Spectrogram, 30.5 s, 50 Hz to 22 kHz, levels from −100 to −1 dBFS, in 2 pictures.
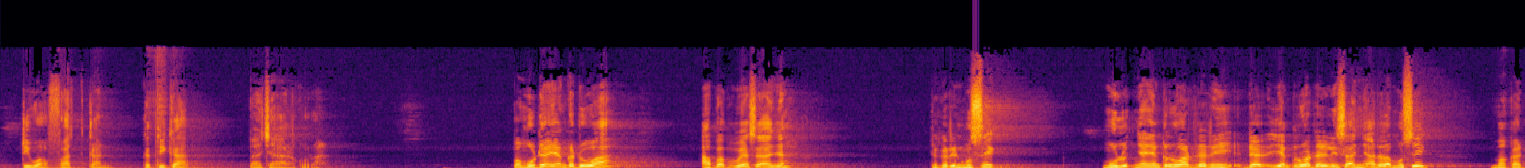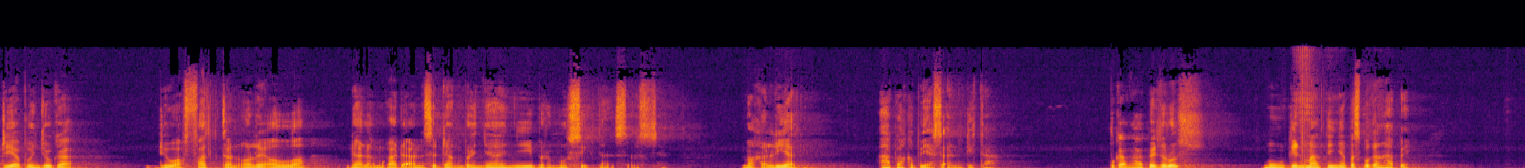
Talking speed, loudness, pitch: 95 wpm, -19 LUFS, 130 Hz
